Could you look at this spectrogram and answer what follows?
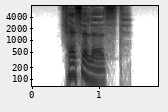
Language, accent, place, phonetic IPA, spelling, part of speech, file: German, Germany, Berlin, [ˈfɛsələst], fesselest, verb, De-fesselest.ogg
- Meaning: second-person singular subjunctive I of fesseln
